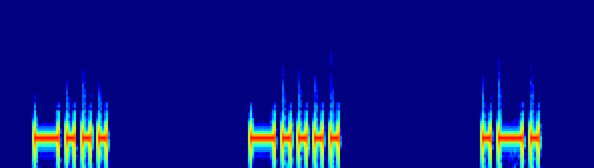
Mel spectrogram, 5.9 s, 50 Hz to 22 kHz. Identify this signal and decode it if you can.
Morse code, heard as a keyed tone, about 15 wpm, spaced as for 5 wpm, 700 Hz. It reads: B6R
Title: USA Call Signs - 6 Characters - 6x Character Spacing - 15wpm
